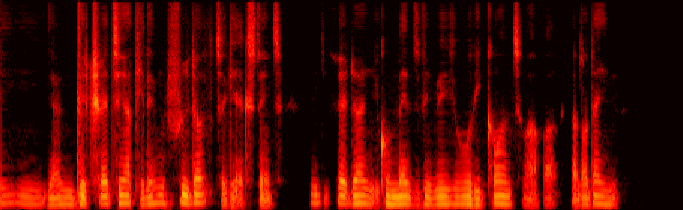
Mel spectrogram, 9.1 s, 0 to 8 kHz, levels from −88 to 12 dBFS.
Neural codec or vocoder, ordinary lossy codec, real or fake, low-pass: codec, 16 kHz, about 1 kbps, DyCAST, with the encoder's durations; none; fake; none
